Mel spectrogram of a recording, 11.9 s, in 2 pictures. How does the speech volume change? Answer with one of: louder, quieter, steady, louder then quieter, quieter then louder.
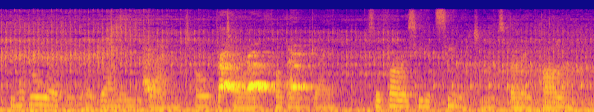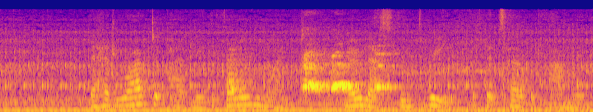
steady.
